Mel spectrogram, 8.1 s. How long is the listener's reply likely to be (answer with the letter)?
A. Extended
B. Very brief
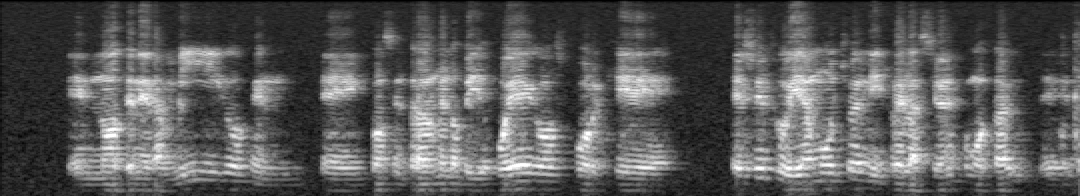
A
